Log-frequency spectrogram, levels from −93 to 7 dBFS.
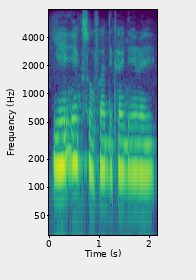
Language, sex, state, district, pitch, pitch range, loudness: Hindi, female, Arunachal Pradesh, Lower Dibang Valley, 155 Hz, 150-170 Hz, -14 LUFS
